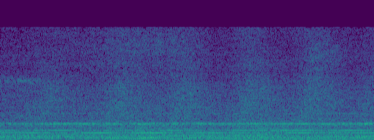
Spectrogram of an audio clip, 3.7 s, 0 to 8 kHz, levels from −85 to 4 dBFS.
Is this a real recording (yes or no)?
yes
